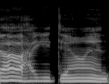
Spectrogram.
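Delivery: put-on Boston accent. Quoting a lady the speaker hates greeting them, imitating her Boston accent. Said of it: "In her fucking Boston accent".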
